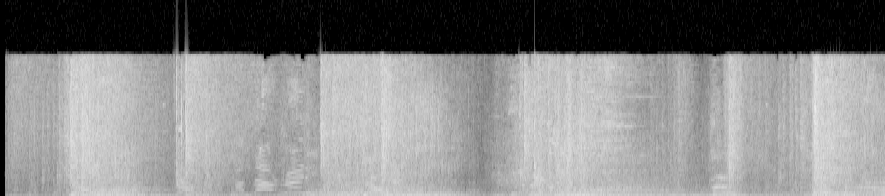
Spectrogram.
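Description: Heavy blows thud and clang in a fight.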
